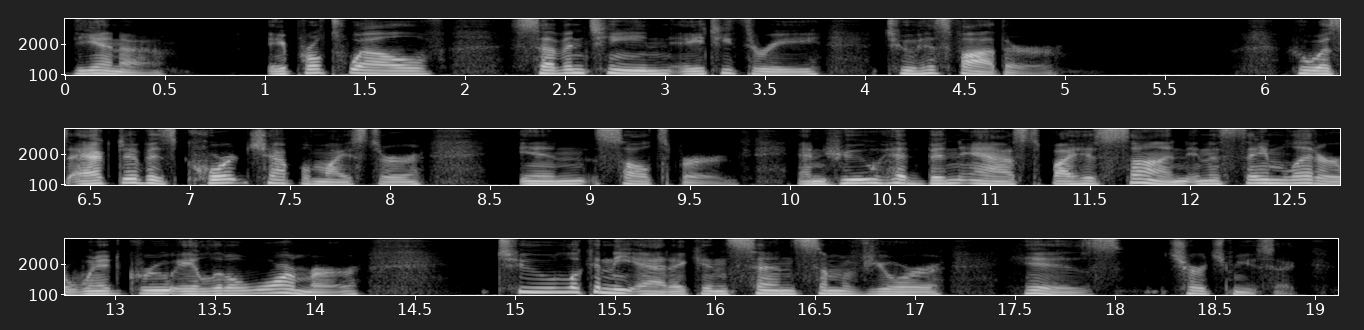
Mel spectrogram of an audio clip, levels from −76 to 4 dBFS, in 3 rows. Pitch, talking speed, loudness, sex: 140 Hz, 150 wpm, -21 LUFS, male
